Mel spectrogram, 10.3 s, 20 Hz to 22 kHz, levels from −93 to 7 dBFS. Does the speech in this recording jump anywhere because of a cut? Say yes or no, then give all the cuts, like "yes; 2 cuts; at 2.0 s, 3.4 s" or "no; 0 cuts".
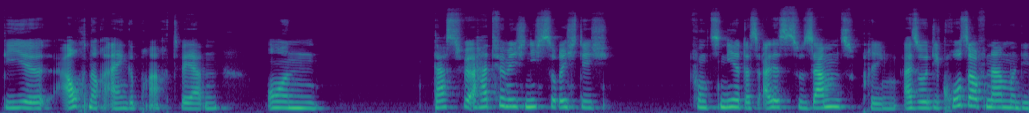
no; 0 cuts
